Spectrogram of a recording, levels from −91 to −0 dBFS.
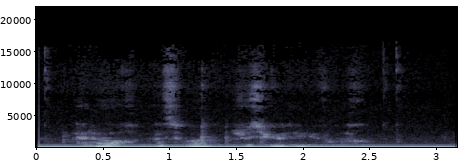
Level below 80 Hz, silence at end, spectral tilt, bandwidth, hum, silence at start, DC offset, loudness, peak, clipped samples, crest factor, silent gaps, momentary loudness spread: -28 dBFS; 0 s; -8 dB/octave; 12.5 kHz; none; 0.05 s; under 0.1%; -29 LUFS; -14 dBFS; under 0.1%; 14 dB; none; 8 LU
